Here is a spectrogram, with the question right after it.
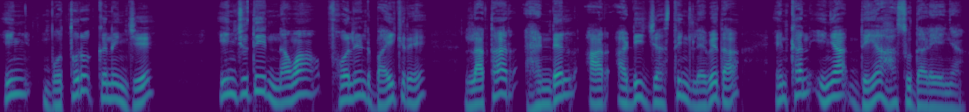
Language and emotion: Santali, fearful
